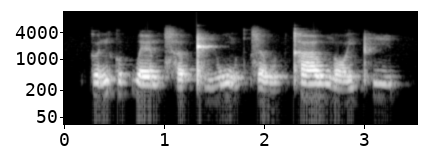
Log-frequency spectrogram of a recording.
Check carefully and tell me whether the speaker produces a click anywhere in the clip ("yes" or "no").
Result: no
